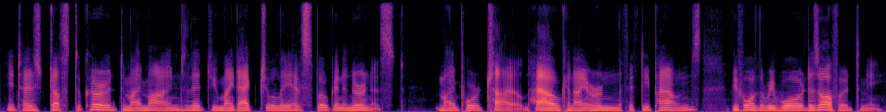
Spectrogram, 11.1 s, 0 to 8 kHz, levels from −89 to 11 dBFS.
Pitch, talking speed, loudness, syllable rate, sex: 155 Hz, 175 wpm, -21 LUFS, 4.4 syllables/s, female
